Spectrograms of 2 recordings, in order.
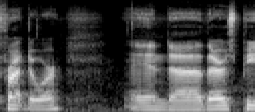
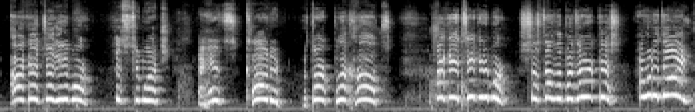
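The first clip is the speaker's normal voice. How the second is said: squeaky high bird voice, much higher and louder, fast and wailing; whiny suicidal bird; 9 dB louder, much faster than usual. Acted. Friends' improv story, bird PD wails he's done with life, high squeaky voice. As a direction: ham up a despairing pet bird.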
